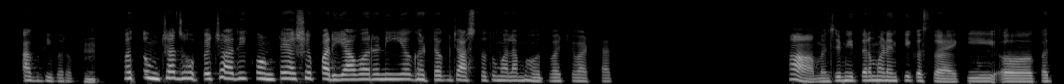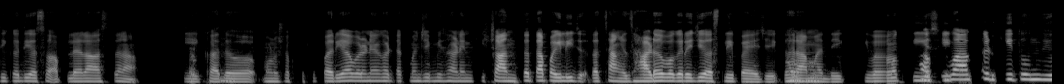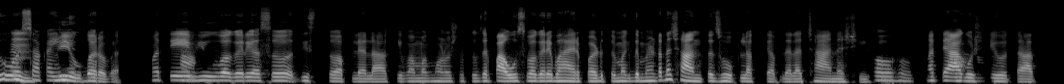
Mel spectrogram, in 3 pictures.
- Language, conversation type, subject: Marathi, podcast, झोपेची जागा अधिक आरामदायी कशी बनवता?
- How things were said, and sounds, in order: other background noise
